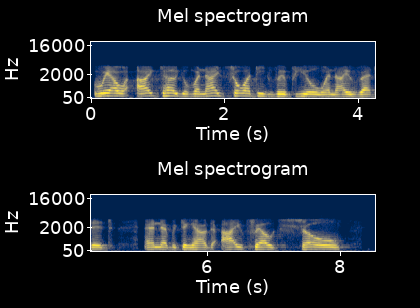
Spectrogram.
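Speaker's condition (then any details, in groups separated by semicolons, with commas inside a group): Cerebral palsy; walks independently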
